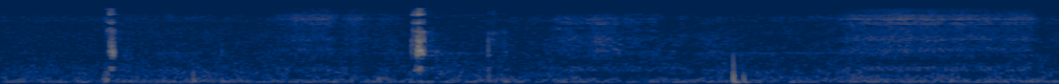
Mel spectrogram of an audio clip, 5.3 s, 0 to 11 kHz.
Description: I was eating my breakfast, when i got the hiccups. And now, i am hiccuping for 3 hours!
